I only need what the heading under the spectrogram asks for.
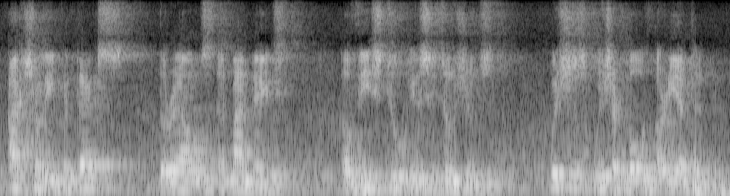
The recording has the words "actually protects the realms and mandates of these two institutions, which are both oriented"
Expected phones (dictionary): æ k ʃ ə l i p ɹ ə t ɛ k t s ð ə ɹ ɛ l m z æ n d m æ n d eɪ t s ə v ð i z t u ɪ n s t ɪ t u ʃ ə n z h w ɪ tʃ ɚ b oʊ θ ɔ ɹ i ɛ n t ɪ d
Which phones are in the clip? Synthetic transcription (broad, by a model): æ k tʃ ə l i p ɹ ə t ɛ k t s ð ə ɹ ɛ l m z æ n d m æ n d eɪ t s ə v ð i z t u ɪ n s t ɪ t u ʃ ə n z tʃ w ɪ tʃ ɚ b oʊ θ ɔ ɹ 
